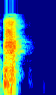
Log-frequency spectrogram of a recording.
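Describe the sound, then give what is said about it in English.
A single short, wet cough: one brief, harsh burst that fades quickly into silence. “No, that was just a regular cough. Yeah, it was a regular cough. Very wet cough.”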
